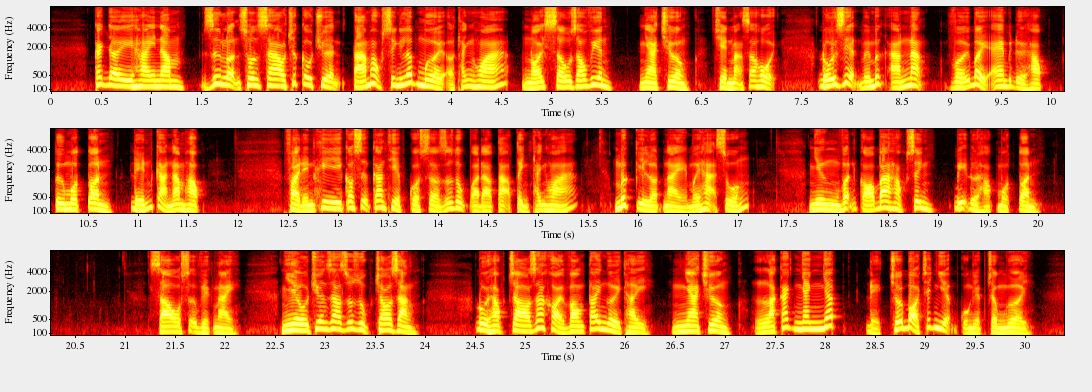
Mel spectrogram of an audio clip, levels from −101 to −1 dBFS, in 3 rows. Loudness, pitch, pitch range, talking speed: -18 LUFS, 150 Hz, 125-180 Hz, 235 wpm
